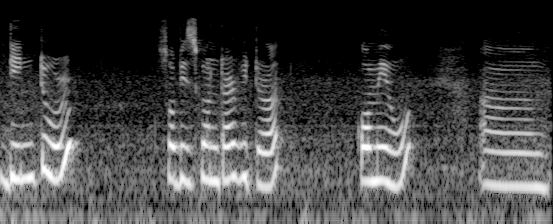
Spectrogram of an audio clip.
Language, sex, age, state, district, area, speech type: Assamese, female, 60+, Assam, Nagaon, rural, spontaneous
